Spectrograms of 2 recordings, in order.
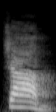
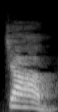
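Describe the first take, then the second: Both takes have the same delivery.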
